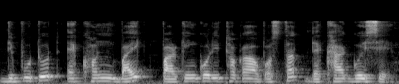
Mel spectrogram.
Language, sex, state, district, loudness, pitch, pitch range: Assamese, male, Assam, Kamrup Metropolitan, -18 LUFS, 140 Hz, 130-150 Hz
